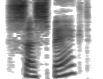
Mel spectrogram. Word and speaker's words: suspect: Harrison to be president the next word is is suspect or suspect suspect or suspect suspect which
